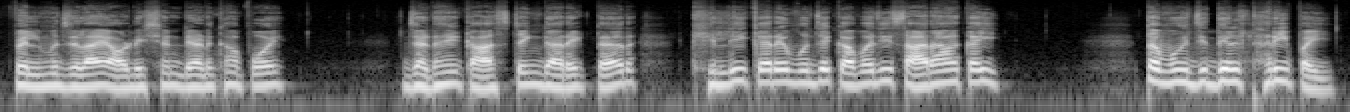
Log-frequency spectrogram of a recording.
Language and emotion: Sindhi, happy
